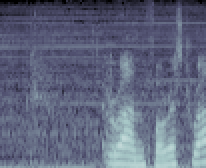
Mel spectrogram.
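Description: A young man speaks up loudly and with animation into a close microphone.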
